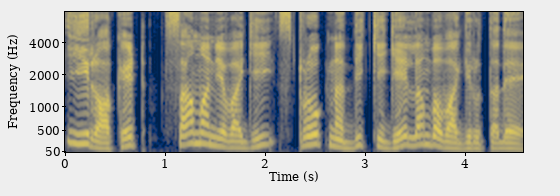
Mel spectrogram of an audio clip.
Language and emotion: Kannada, neutral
